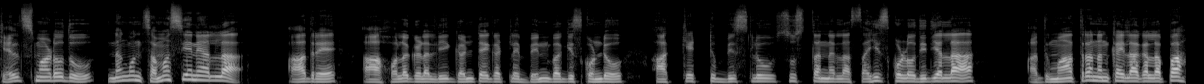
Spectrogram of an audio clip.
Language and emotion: Kannada, disgusted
